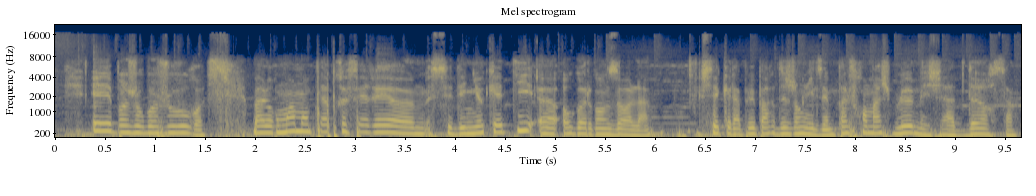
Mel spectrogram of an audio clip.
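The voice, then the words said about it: Italian accent. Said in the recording (French): “elle a un accent incroyable ... avec l'accent italien”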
